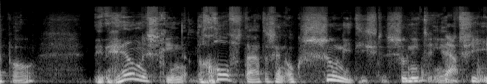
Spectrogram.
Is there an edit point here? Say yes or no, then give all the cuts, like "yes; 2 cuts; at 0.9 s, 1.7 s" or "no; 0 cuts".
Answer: yes; 2 cuts; at 1.9 s, 3.8 s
